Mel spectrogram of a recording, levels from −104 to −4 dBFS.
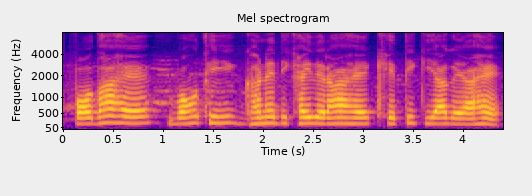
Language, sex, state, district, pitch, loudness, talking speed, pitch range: Hindi, male, Chhattisgarh, Jashpur, 185 Hz, -17 LUFS, 175 wpm, 180-200 Hz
